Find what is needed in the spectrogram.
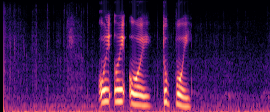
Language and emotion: Russian, neutral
